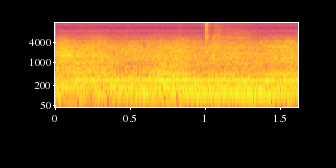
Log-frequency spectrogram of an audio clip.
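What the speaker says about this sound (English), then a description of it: "There's an airplane." An airplane passing overhead outdoors gives a low, steady engine rumble with humming harmonics, fairly faint and distant, continuous for the whole moment with no speech.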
